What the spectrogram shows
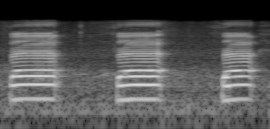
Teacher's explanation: پہلے پڑھیں کہ مخرج اس کا یہ ہے، مثلا سا ہے، سا کا مخرج زبان کی نوک ثنا علیہ کا کنارہ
